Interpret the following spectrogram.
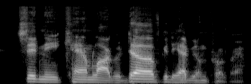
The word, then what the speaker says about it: Kamlager: Uh Cam as in camel logger like beer. Sydney cam logger dove.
